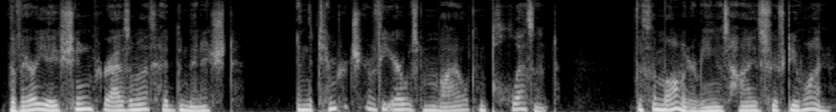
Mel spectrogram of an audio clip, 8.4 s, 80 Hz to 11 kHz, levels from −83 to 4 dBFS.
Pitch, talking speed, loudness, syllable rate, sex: 135 Hz, 170 wpm, -16 LUFS, 6.1 syllables/s, male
